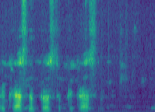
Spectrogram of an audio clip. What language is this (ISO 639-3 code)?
rus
